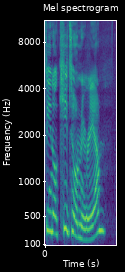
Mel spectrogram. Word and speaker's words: phenylketonuria: It's phenylketonuria.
